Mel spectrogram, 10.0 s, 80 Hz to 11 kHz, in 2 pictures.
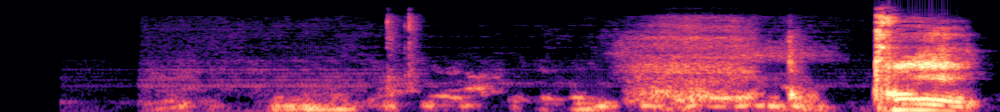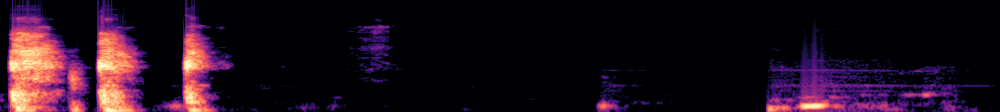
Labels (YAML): expert_labels:
- quality: ok
  cough_type: dry
  dyspnea: false
  wheezing: false
  stridor: false
  choking: false
  congestion: false
  nothing: true
  diagnosis: lower respiratory tract infection
  severity: mild
age: 42
gender: male
respiratory_condition: false
fever_muscle_pain: false
status: healthy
